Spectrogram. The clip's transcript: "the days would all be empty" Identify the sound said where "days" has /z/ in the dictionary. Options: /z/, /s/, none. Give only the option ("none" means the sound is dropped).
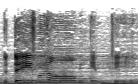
/z/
